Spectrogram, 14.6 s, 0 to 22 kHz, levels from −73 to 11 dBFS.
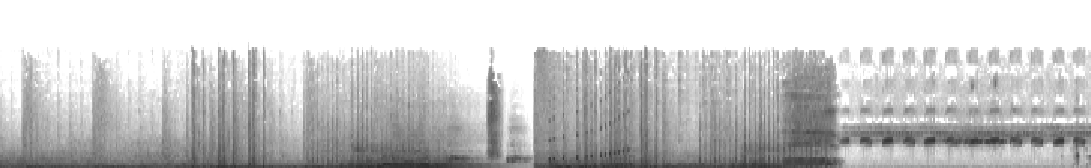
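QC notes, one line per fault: Throughout, hard clipping: the level runs about 9 dB past what the chain can pass, so peaks get sliced flat on roughly 7% of samples. Those squared-off tops throw harmonics way up top, so every loud moment carries a harsh, gritty fuzz.
0.14 to 14.53 s, clock slip clicks: a fast, even rattle of tiny ticks, one roughly every 40 ms, a few hundred in all, each a single sample dropped or doubled. That steady rate likely comes from two unsynced clocks drifting apart by something like 500 ppm.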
